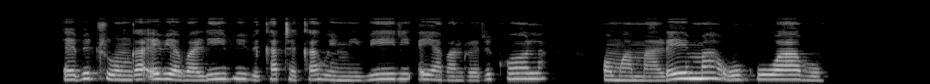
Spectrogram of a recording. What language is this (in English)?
Konzo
